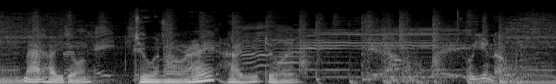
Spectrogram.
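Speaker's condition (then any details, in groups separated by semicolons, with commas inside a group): No condition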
